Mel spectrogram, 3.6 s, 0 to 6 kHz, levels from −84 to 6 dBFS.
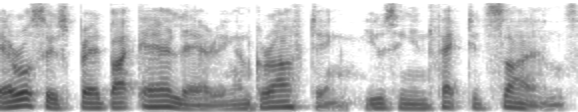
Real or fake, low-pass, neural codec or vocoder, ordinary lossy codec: fake; 5.4 kHz; codec, 16 kHz, 16 kbps, FunCodec, trained on Chinese and English, 50 frames a second; MP3, 48 kbps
